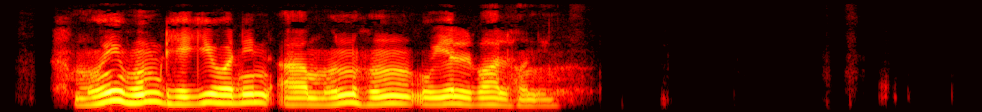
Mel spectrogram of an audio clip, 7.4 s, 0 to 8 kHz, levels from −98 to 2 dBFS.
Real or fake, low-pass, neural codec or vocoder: real; 7.2 kHz; none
